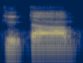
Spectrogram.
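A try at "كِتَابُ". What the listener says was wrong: না, কিতাবু বললে হবে না তো ভাইজান। টানটা কোথায়, সেই টানটাই পড়েন। খাড়া যাবার কোন মাত্রার মতো টান দিয়ে পড়তে হয়?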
